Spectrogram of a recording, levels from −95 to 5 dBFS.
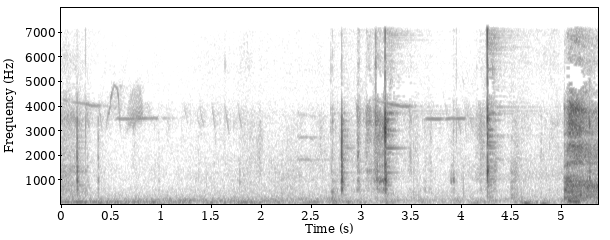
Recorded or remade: recorded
